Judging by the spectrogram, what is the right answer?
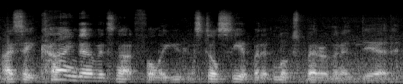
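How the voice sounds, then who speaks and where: Casual man with a gravelly, creaky voice. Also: on the low side, sing-song, background noise. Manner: unhurried, rambling, explaining step by step. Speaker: hobbyist radio restorer presenting own repair videos. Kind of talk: casual hands-on restoration commentary. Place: indoors at home, partly in a bathroom.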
